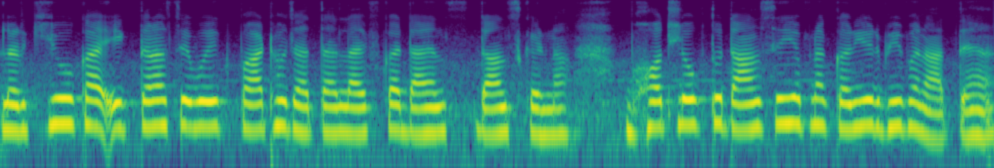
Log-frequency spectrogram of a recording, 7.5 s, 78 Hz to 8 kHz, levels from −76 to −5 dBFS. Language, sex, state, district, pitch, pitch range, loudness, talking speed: Hindi, male, Bihar, Samastipur, 230 Hz, 210-250 Hz, -13 LUFS, 215 wpm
